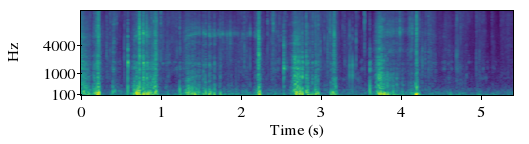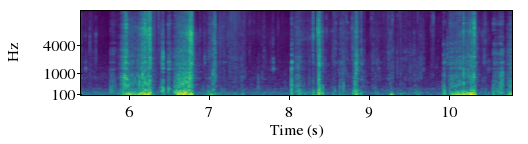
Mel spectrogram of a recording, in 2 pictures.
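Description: A dry, solid green soap bar held in the hand is scraped and cut with a utility blade into flakes. Repeated dry scraping and crunchy cutting strokes come in bursts, heavy in low rumble with brief bright, rasping edges.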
